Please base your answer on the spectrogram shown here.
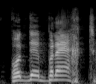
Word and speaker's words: Odebrecht: Odebrecht. Odebrecht. Gostou, Felipe? A questão é, a Odebrecht... Essa pronúncia é certa?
